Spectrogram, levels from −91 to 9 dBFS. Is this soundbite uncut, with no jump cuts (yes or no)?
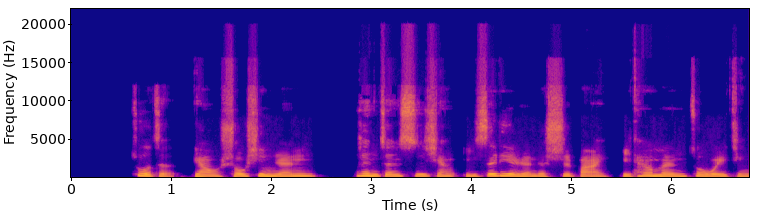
no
